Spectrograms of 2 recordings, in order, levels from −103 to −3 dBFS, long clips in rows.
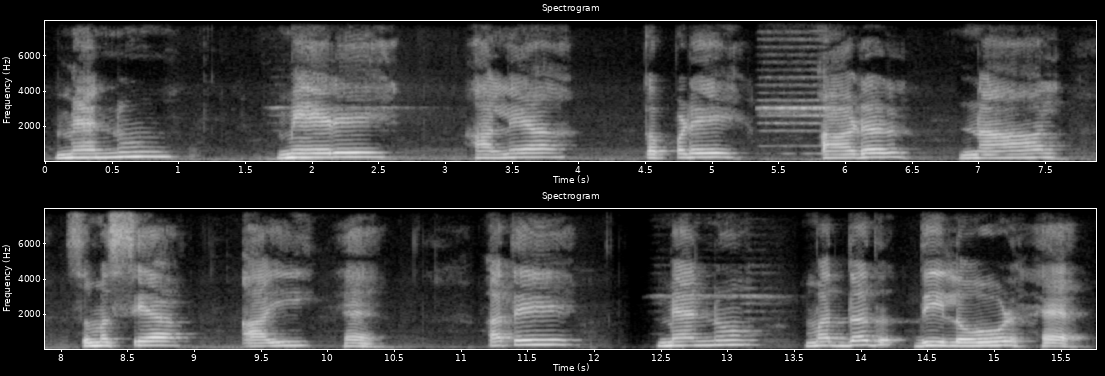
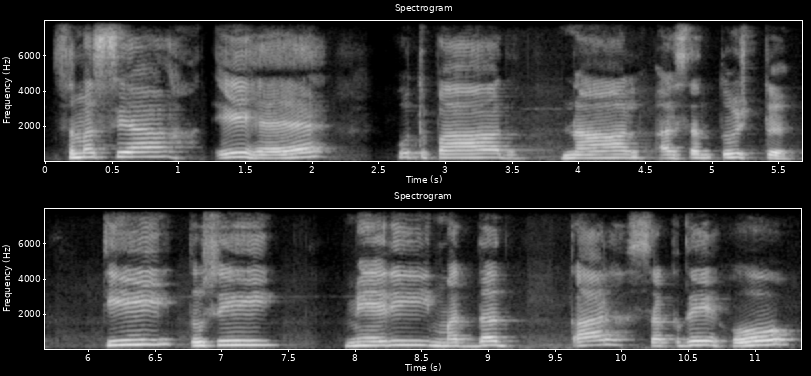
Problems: none marked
